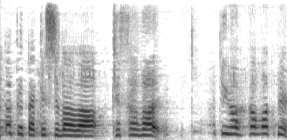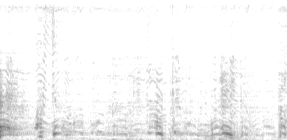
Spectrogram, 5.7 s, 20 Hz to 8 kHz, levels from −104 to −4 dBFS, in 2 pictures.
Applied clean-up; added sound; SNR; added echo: neural mask model DeepFilterNet 3.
